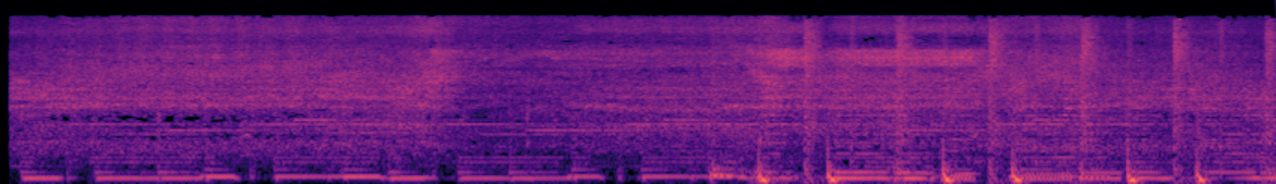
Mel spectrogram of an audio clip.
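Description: A hair dryer blowing steadily, under background music with a repeating bass line; a drum beat comes in about five seconds in.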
